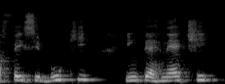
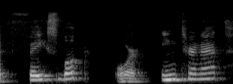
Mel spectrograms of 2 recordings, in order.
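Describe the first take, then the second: First: "Facebook, internet" the Brazilian way, with added final "i" sounds; Brazilian pronunciation. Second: "Facebook or internet" the US way, stressed on the first syllables; "Facebook or internet" with crisp final consonants, no added vowel; American pronunciation. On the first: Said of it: "aqui no Brasil a gente fala". ("Facebook, internet" à brasileira, com "i" no final) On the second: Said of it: "Enquanto nos Estados Unidos é". ("Facebook or internet" à americana, com ênfase no início) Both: Shown as a demonstration.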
